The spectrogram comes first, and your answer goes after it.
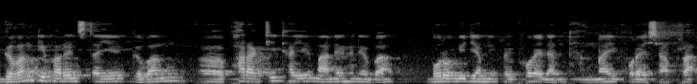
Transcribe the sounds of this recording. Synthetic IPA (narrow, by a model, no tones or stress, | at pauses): ɡɯbaŋdipʰaɾenstʰajeɡɯbaŋpʰaɾak̚tʰitʰajemanɯɦɯnɯba | bɔɾɔmidijamnipʰɾajpʰɔɾajnaŋtʰaŋnajpʰɔɾajsapʰɾa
